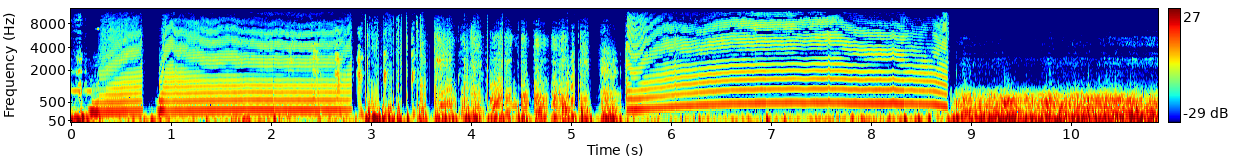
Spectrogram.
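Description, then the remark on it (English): A voice imitates a car arriving at the police station: a long steady hum, then scratchy crackling bursts, then a rising and falling engine-like drone before it cuts to hiss. Loud, with no other talk. “That was now, me doing arrival at the police station.”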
